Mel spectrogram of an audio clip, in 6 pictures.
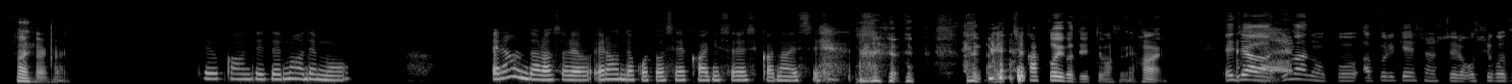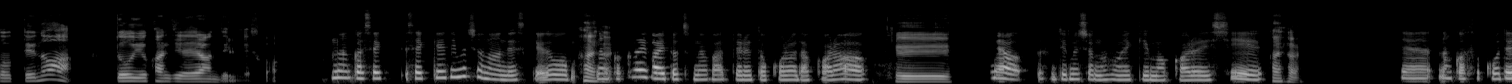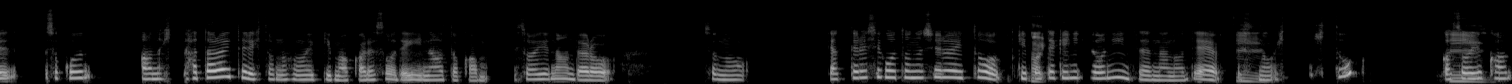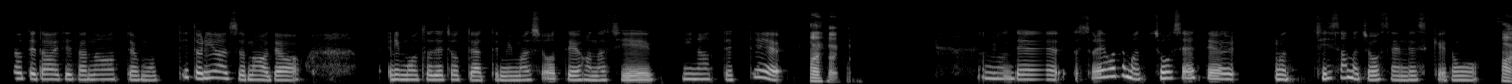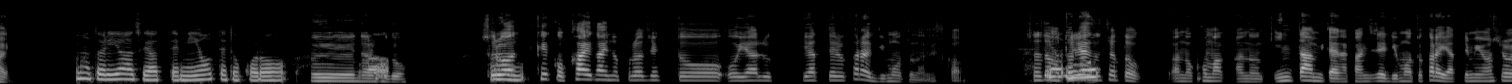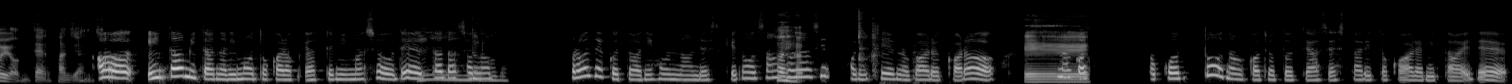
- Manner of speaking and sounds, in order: tapping; laughing while speaking: "ないし"; laughing while speaking: "はい なんか"; chuckle; in English: "アプリケーション"; other background noise
- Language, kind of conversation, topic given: Japanese, unstructured, 将来、挑戦してみたいことはありますか？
